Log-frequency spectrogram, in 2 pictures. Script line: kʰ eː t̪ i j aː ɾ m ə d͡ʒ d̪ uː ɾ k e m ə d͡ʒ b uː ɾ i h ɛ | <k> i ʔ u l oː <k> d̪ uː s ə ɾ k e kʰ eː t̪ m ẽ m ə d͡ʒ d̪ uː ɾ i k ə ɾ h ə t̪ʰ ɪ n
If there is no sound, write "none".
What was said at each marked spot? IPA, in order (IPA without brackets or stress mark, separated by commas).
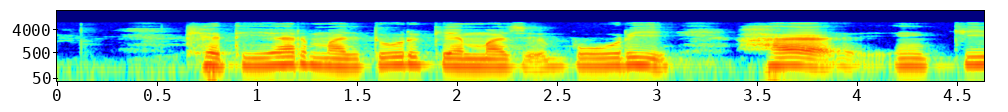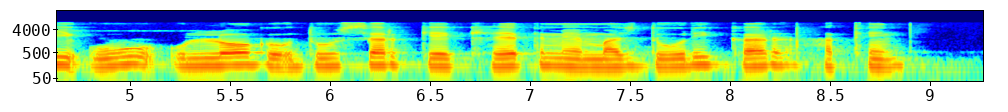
k, ɡ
